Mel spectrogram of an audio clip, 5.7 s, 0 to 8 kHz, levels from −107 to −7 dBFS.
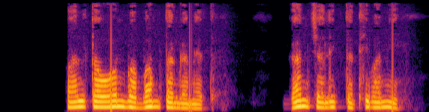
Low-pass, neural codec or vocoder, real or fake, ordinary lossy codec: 7.2 kHz; none; real; MP3, 64 kbps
